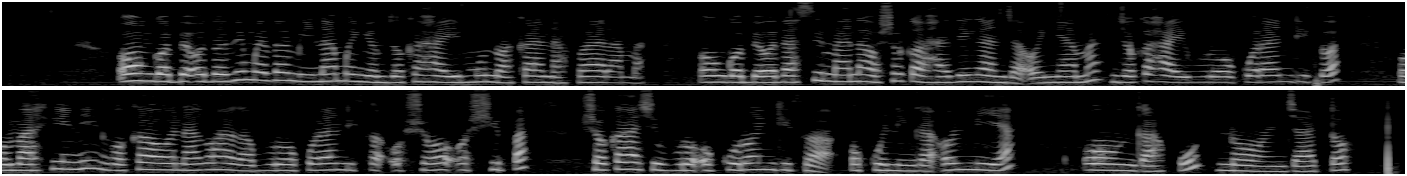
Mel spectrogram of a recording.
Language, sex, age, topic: Oshiwambo, female, 18-24, agriculture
